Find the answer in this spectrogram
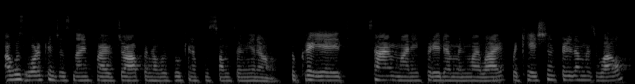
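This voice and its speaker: A Russian-accented woman chatting as an interview guest, and her sentences spill out quickly with lots of "like" and "you know". Her voice sits fairly low for a woman but rings bright and forward. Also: flat delivery, a little hiss or hum, poor audio. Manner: chatty, loose phrasing full of "like" and "you know". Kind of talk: casual interview.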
